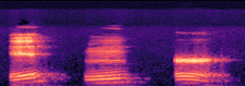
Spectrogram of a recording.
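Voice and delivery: SINGER split into separate sounds: short I, NG, ER. Shown as a demonstration. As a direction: sound out SINGER slowly, pausing between each sound. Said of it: "we can see it's pronounced".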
